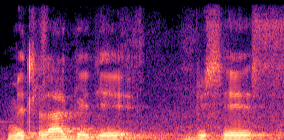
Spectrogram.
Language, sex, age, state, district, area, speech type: Maithili, male, 60+, Bihar, Madhubani, urban, spontaneous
